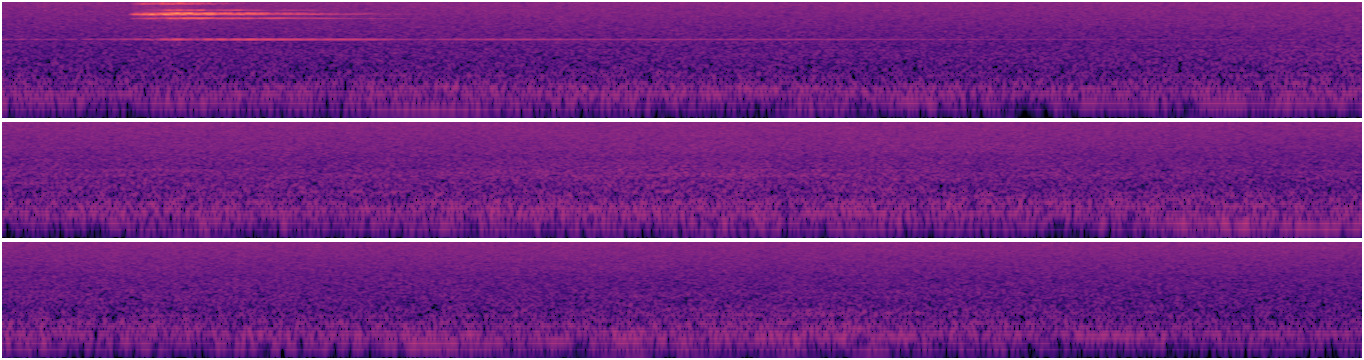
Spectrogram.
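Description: A man murmurs prayers quietly in an echoing hall.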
